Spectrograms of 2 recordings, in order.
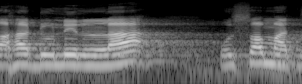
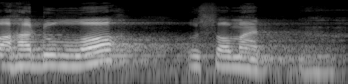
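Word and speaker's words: أَحَدٌ ٱللَّهُ ٱلصَّمَدُ: sama qulhuallah sih kemarin sama qulhuallahu ahadunillahus Somad Jangan dibaca qulhuallahu ahadullah Somad enggak boleh ya ya aturan bacanya yaitu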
